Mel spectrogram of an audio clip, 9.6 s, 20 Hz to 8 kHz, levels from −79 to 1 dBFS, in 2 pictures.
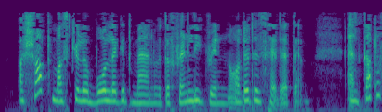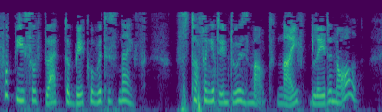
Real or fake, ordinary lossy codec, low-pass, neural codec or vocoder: fake; MP3, 24 kbps; 7.2 kHz; codec, 16 kHz, 4 kbps, FunCodec, trained on Chinese and English, 50 frames a second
